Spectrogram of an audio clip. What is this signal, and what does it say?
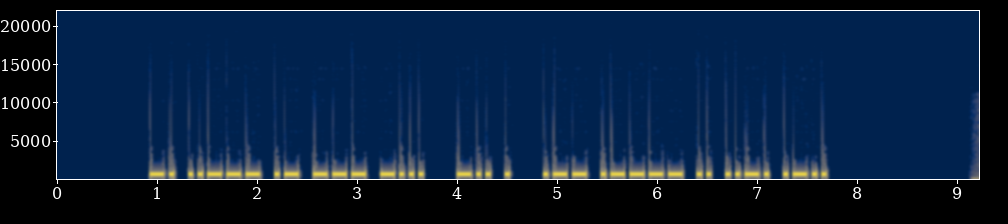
Morse code, heard as a keyed tone, about 25 wpm, 700 Hz. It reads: N2AOB DE W1IFL
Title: USA Callsign DE Callsign - 5 Characters - 25wpm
